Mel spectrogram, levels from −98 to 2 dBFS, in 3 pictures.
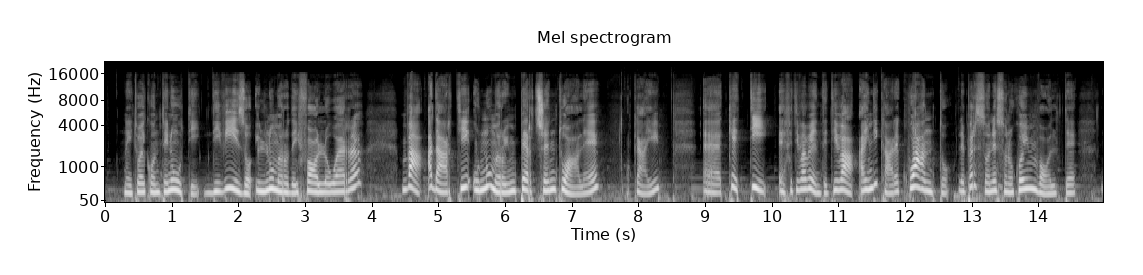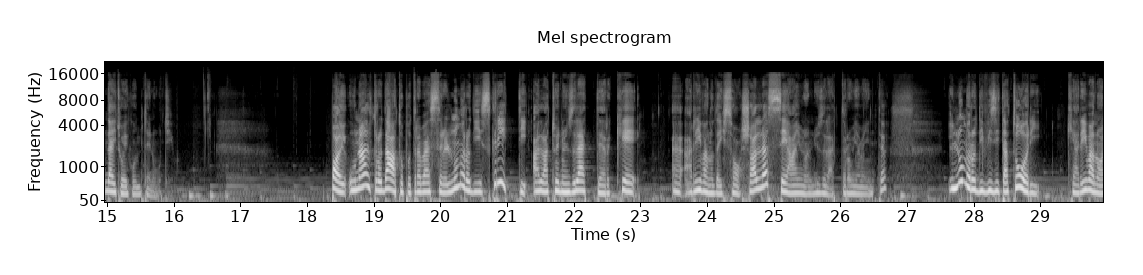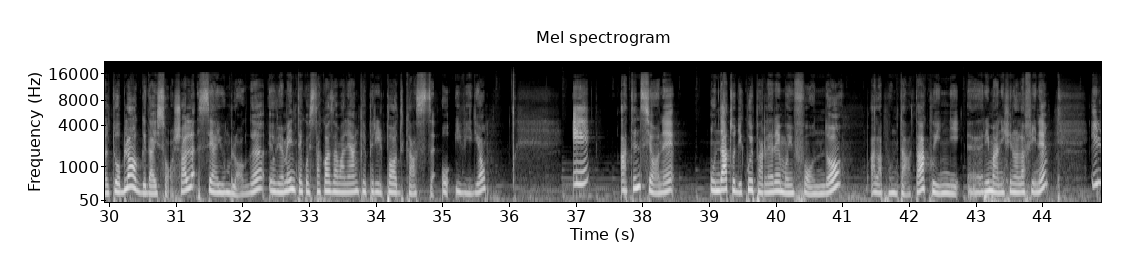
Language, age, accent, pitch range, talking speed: Italian, 20-39, native, 190-255 Hz, 130 wpm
